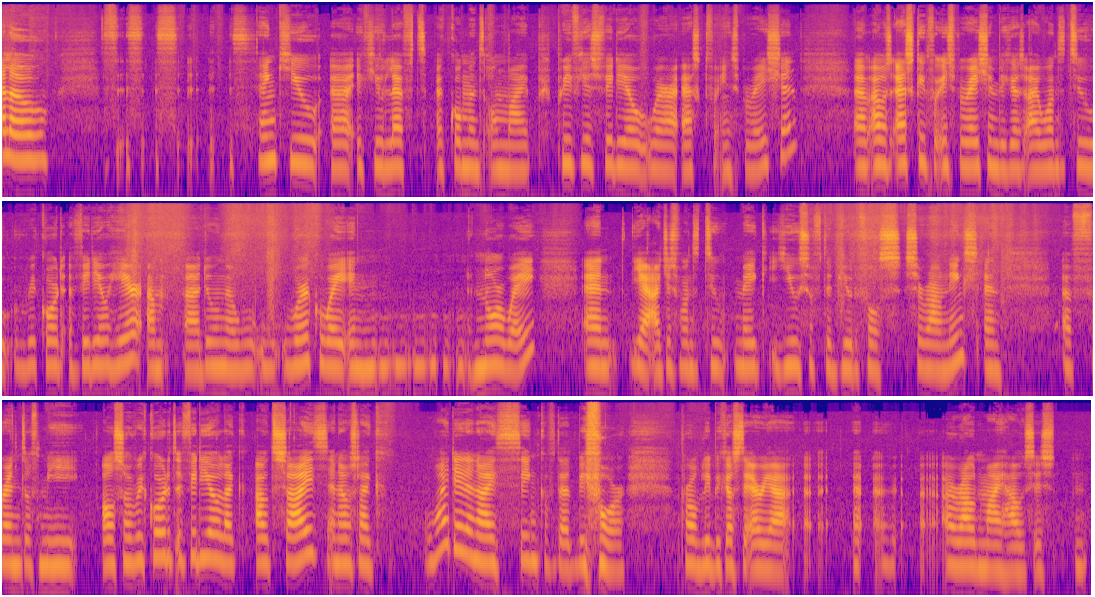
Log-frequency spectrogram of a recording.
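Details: Adult woman who stutters openly but in a controlled way, in stuttering therapy for the first time and working toward letting go of control; stuttering.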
